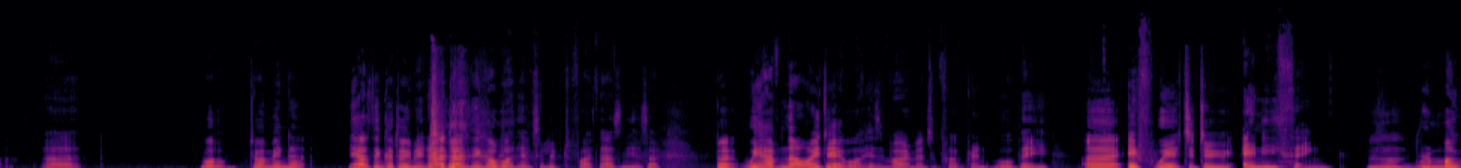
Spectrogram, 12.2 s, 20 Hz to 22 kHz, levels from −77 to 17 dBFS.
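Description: A speech recording with nothing technically wrong with it.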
